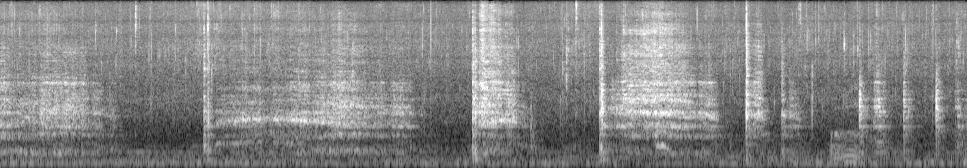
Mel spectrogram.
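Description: Bacon sizzling on a steel flat-top griddle while a griddle scraper is pushed through the hot grease in strokes, scraping across the plate, with several sharp clicks of the scraper on the metal.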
